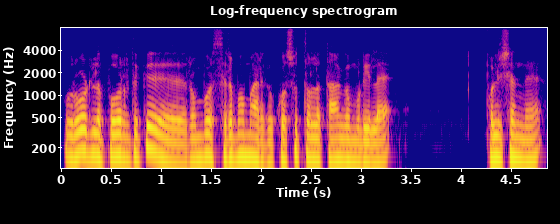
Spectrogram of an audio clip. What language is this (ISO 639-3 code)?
tam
